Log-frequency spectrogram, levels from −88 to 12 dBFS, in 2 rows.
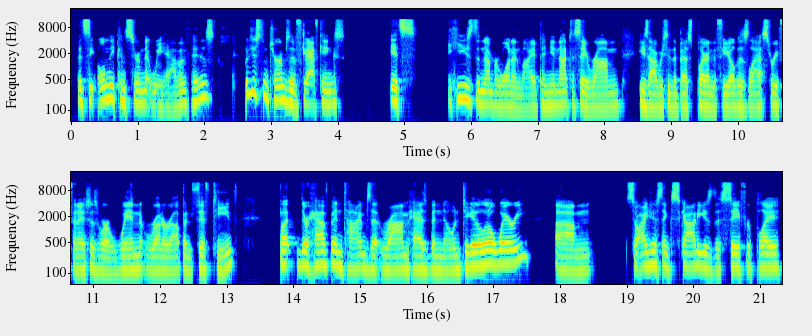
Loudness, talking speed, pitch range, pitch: -28 LUFS, 200 wpm, 120-155 Hz, 135 Hz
